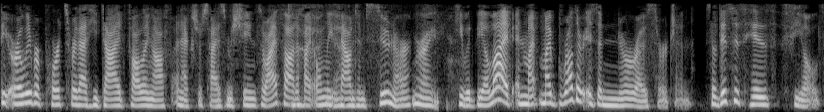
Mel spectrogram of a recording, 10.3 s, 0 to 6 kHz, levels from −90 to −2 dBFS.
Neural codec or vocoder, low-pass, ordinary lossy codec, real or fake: none; 5.4 kHz; MP3, 32 kbps; real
